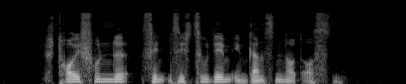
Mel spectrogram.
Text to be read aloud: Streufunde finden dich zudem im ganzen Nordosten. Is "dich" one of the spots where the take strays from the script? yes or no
yes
